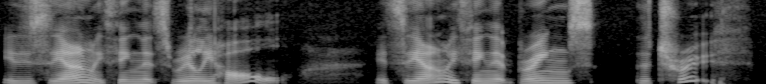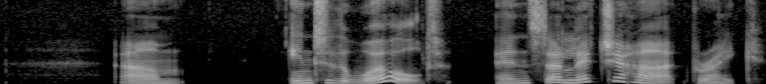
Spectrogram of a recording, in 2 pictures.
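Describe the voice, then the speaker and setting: In a reflective spiritual discussion that is partly read aloud, a female study group host speaks earnestly, frequently repeating phrases as she reads and comments. Her voice is on the high side, creaky and a little mellow, captured in clean studio sound with no room sound.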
